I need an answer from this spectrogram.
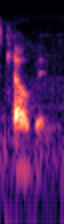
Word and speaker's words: Cal Balin: That's how you say it. It's not No Balin, it's Cal Balin.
